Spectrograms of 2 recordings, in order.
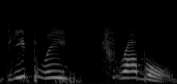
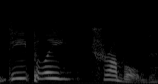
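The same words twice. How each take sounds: First: Higher, slow, each word of Deeply troubled held; the preacher underlines Deeply troubled for the flock; emphatic slow repeat. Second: Deeply troubled said slowly, leaning on deeply; the preacher weighs deeply troubled; slow stress. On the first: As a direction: lift and stretch Deeply troubled. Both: Shown as a demonstration. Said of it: "Now, that's a lot different".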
